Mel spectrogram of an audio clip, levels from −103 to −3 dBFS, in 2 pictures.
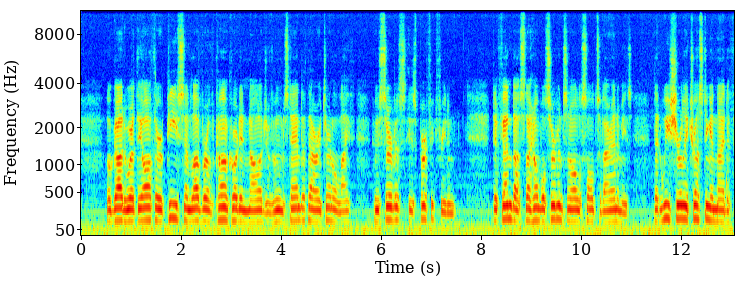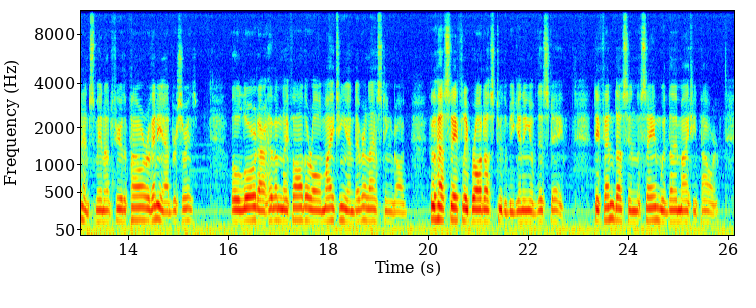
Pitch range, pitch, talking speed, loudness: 125-145 Hz, 135 Hz, 185 wpm, -21 LUFS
